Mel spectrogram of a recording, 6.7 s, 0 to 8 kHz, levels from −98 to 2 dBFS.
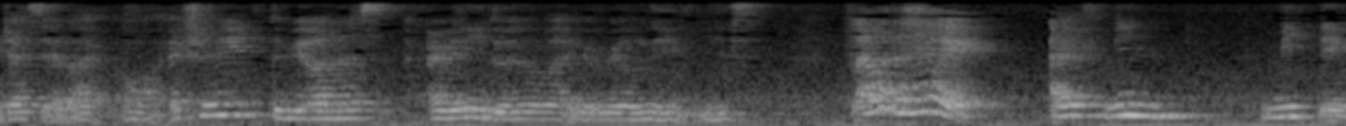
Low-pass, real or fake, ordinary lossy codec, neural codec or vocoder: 7.2 kHz; real; none; none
